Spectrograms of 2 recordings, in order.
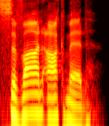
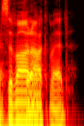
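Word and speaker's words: Salvon Ahmed: Okay, yeah, we butchered it. It's Savon Ahmed. – Yeah, that's the way they say it. – There you go, yeah. – Savon Ahmed.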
